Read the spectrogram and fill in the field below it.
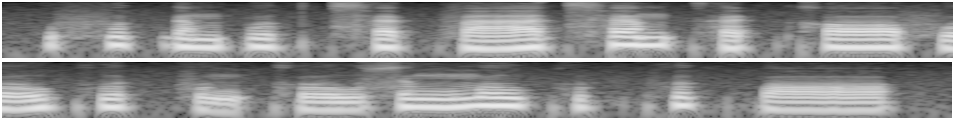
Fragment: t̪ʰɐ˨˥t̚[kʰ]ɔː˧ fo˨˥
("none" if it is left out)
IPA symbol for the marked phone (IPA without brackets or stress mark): kʰ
